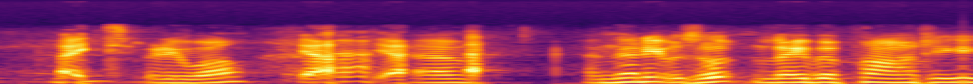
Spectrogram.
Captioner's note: laughs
